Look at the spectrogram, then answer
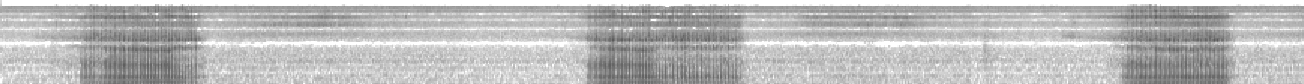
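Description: A Bloodhound snores loudly, with deep, rattling breaths repeating about every three and a half seconds.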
